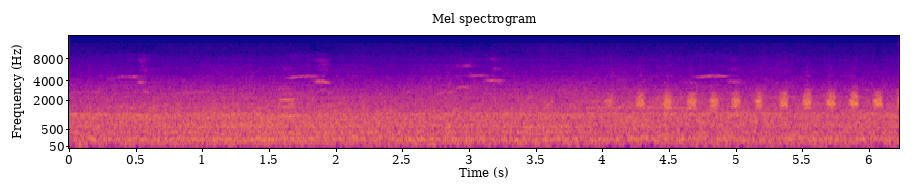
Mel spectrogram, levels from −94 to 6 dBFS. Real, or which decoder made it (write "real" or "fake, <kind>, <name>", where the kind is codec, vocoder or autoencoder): fake, autoencoder, DAC-VAE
